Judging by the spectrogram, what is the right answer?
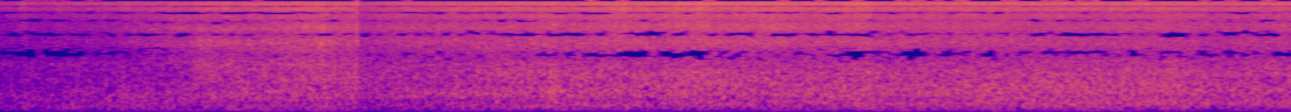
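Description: Ocean surf breaking and washing up a sand beach, a steady rushing noise that swells over the first second and then holds.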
